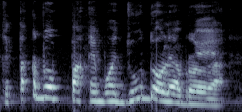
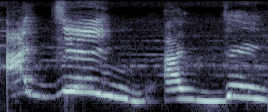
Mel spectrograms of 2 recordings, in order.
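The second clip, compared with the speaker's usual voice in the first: real frustrated shout, higher; frustrated curse; 8 semitones higher, much slower than usual. Real, not acted. Gamer cursing at the forced slap choice, shouting. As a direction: blurt it out in disbelief.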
